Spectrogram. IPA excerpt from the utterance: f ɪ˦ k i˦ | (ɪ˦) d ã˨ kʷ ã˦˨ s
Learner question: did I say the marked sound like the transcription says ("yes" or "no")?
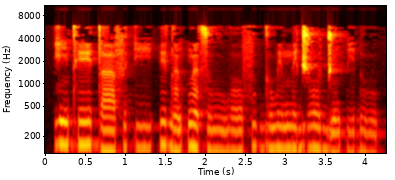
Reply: yes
